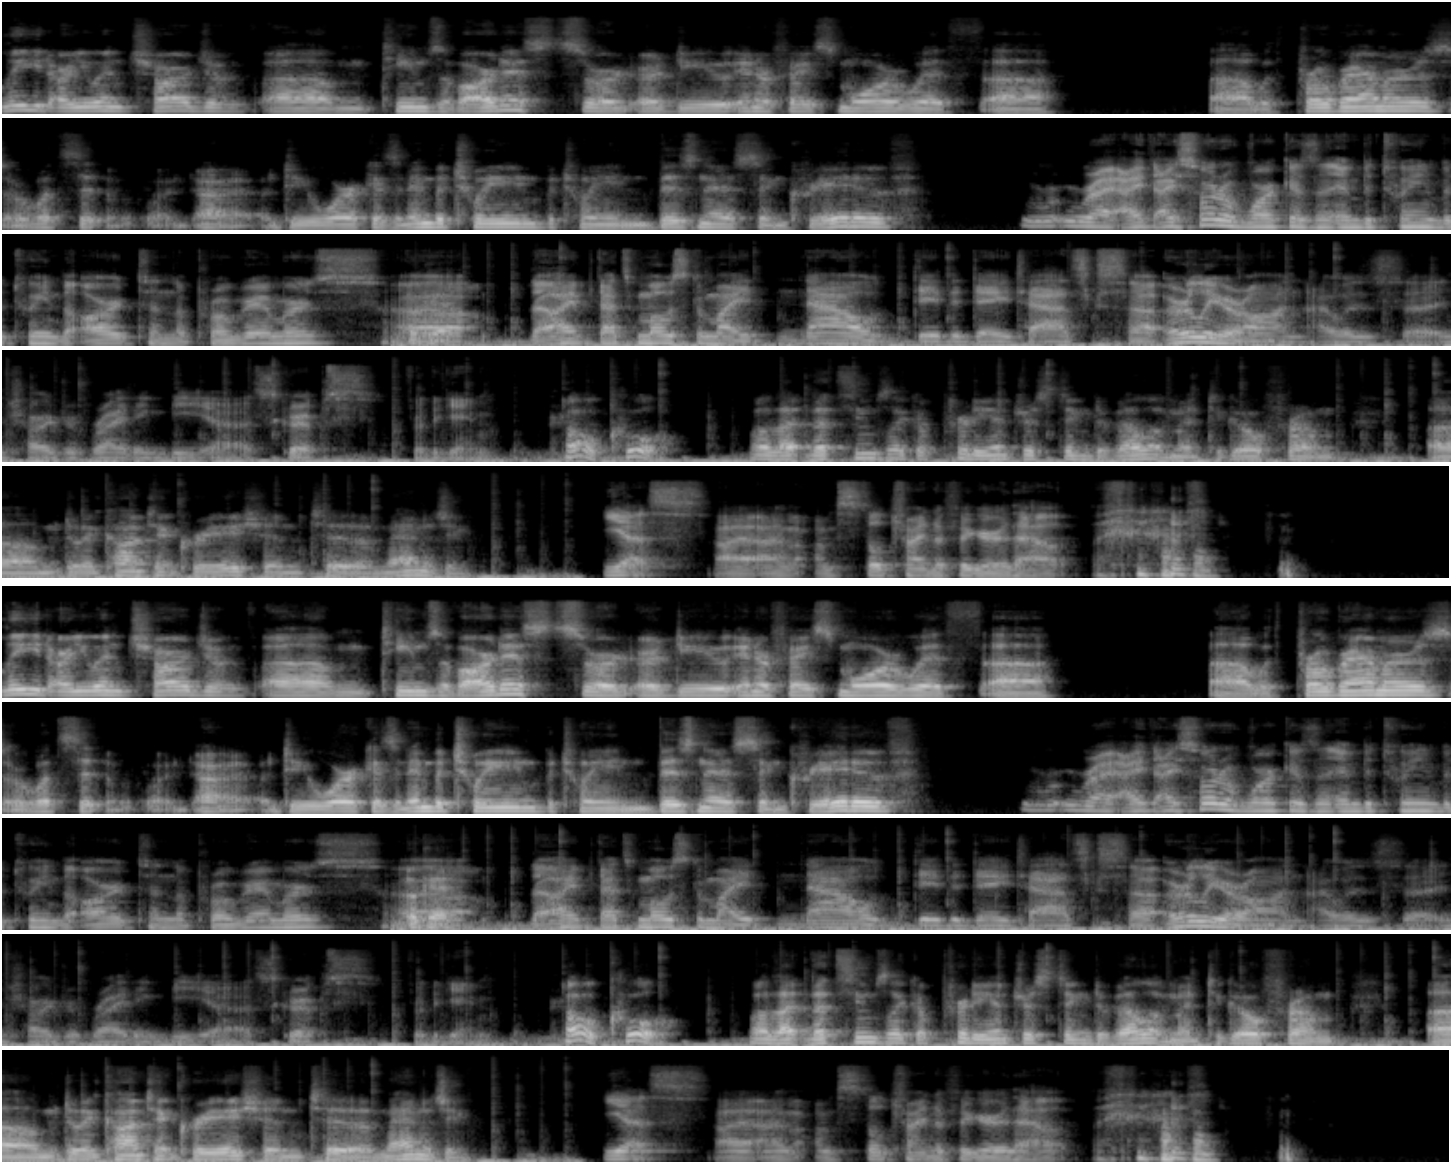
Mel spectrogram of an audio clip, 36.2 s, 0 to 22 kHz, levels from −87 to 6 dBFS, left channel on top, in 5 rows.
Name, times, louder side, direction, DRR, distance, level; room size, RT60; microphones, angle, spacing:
voice 1, 0.0-5.2 6.0-11.8 16.5-16.8 24.6-25.1 25.5-28.4 28.9-31.3 34.9-35.0, right 4 dB, 75° right, 0.4 m, -24 dB
voice 2, 12.3-16.9 17.1-24.2 24.5-24.6 32.0-35.0, left 2 dB, 20° left, 0.3 m, -30 dB
sound 1, 16.4-31.9, equal, 15° right, 0.8 m, -36 dB
2.8 x 2.0 x 2.3 m
head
